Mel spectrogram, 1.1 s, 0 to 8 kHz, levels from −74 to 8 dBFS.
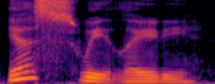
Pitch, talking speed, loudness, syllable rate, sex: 130 Hz, 165 wpm, -18 LUFS, 4.2 syllables/s, male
